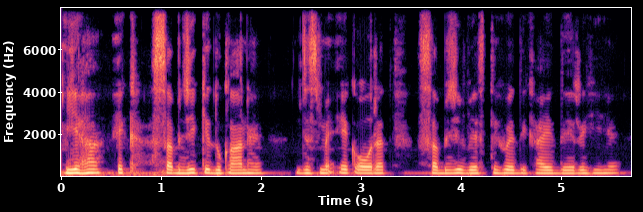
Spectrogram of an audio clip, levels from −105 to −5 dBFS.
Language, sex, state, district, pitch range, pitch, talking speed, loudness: Hindi, male, Jharkhand, Ranchi, 150-160 Hz, 155 Hz, 170 wpm, -19 LUFS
